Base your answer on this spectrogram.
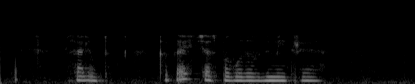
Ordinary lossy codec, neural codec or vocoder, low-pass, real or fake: AAC, 16 kbps; none; 7.2 kHz; real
